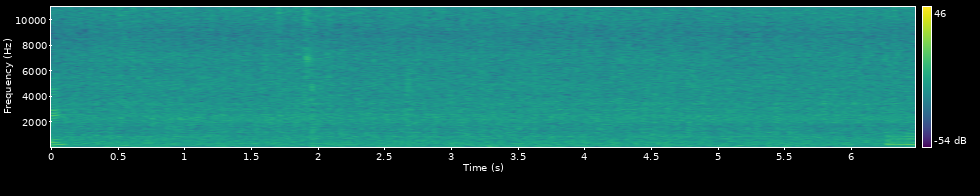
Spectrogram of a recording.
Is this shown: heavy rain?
yes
